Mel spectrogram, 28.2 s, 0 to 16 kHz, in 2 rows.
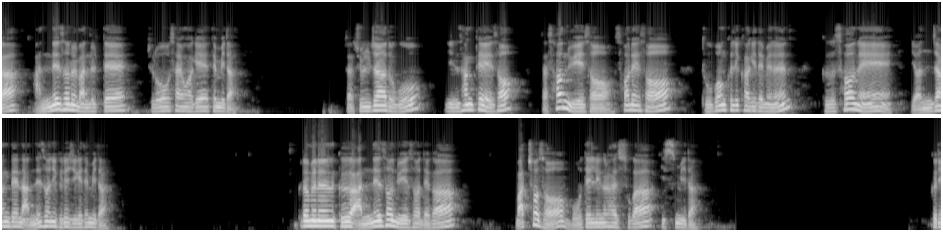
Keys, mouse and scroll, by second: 0.2 click, 1.3 middle click, 2.0 shift+middle click, 3.3 space, 4.8 t, 11.5 click, 11.7 click, 17.5 click, 17.7 click, 18.6 shift+middle click, 19.2 shift+r, 19.8 click, 21.3 click, 23.8 click, 24.7 click, 26.0 space, 27.2 ctrl+e, 27.2 click, 27.4 click, 27.6 middle click.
